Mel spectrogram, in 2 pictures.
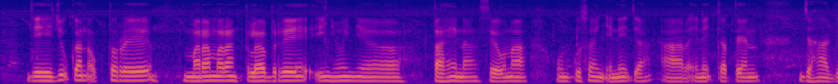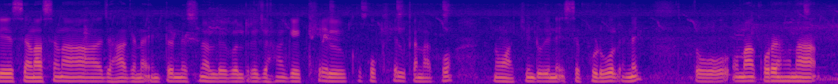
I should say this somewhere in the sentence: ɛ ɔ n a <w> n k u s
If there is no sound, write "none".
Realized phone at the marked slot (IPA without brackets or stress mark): u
